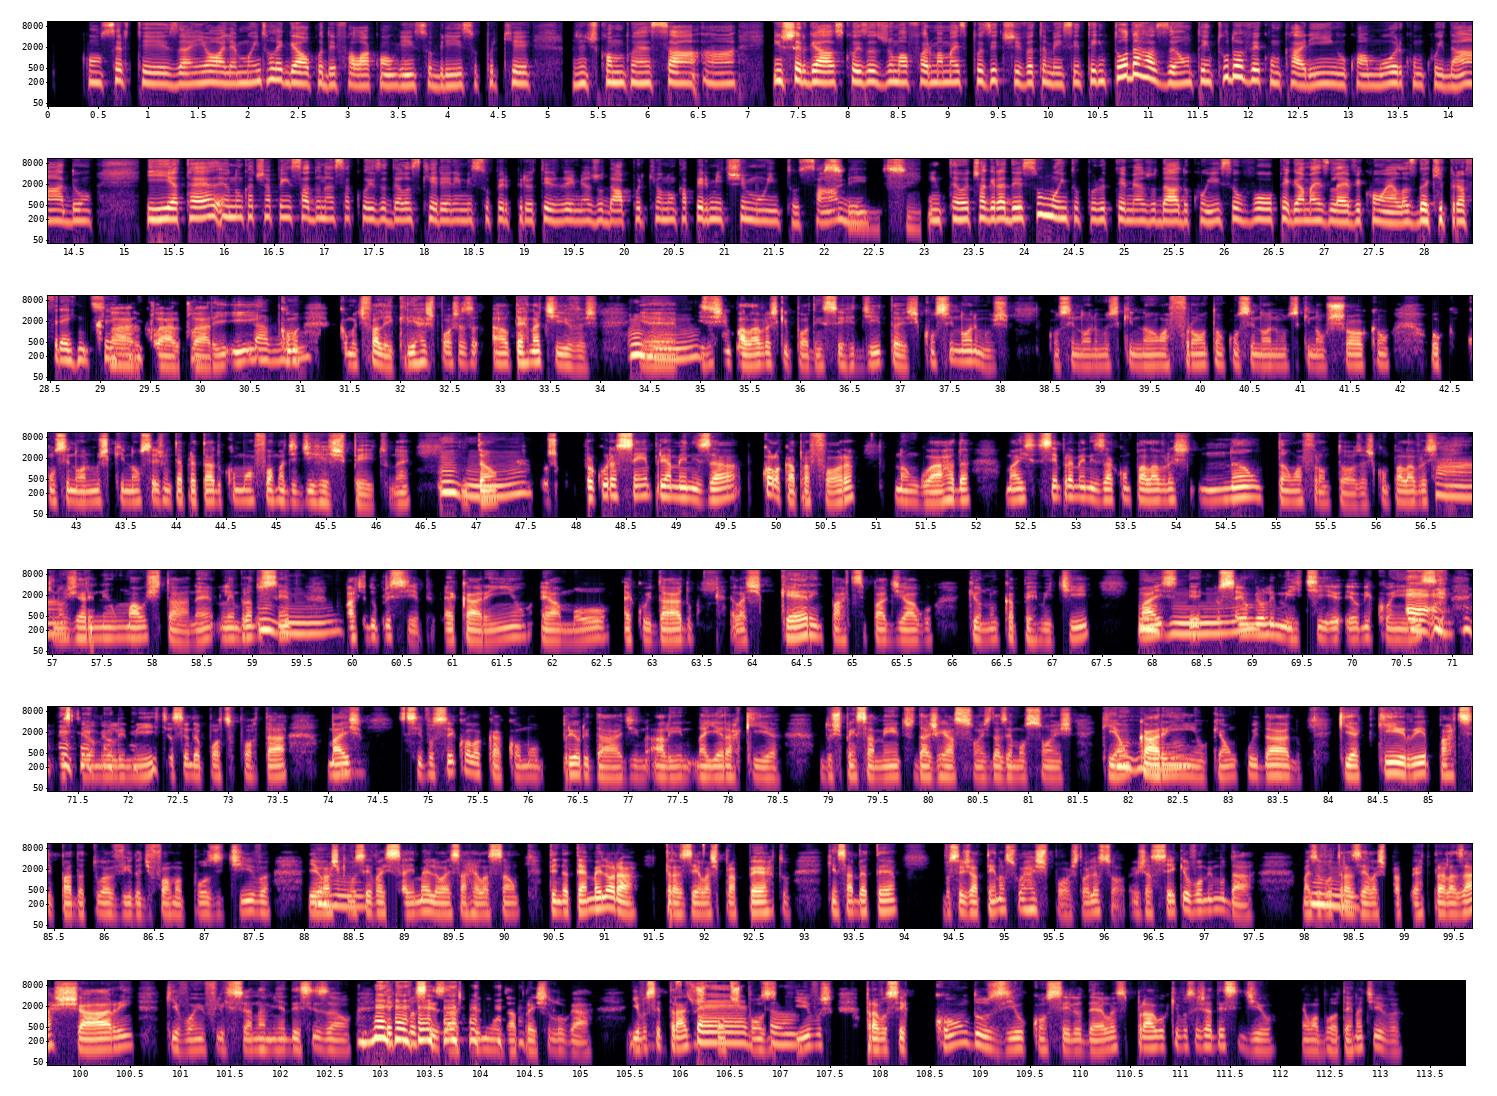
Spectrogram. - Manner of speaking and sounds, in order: chuckle; tapping; laugh; laugh
- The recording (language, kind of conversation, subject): Portuguese, advice, Como posso parar de reagir automaticamente em discussões familiares?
